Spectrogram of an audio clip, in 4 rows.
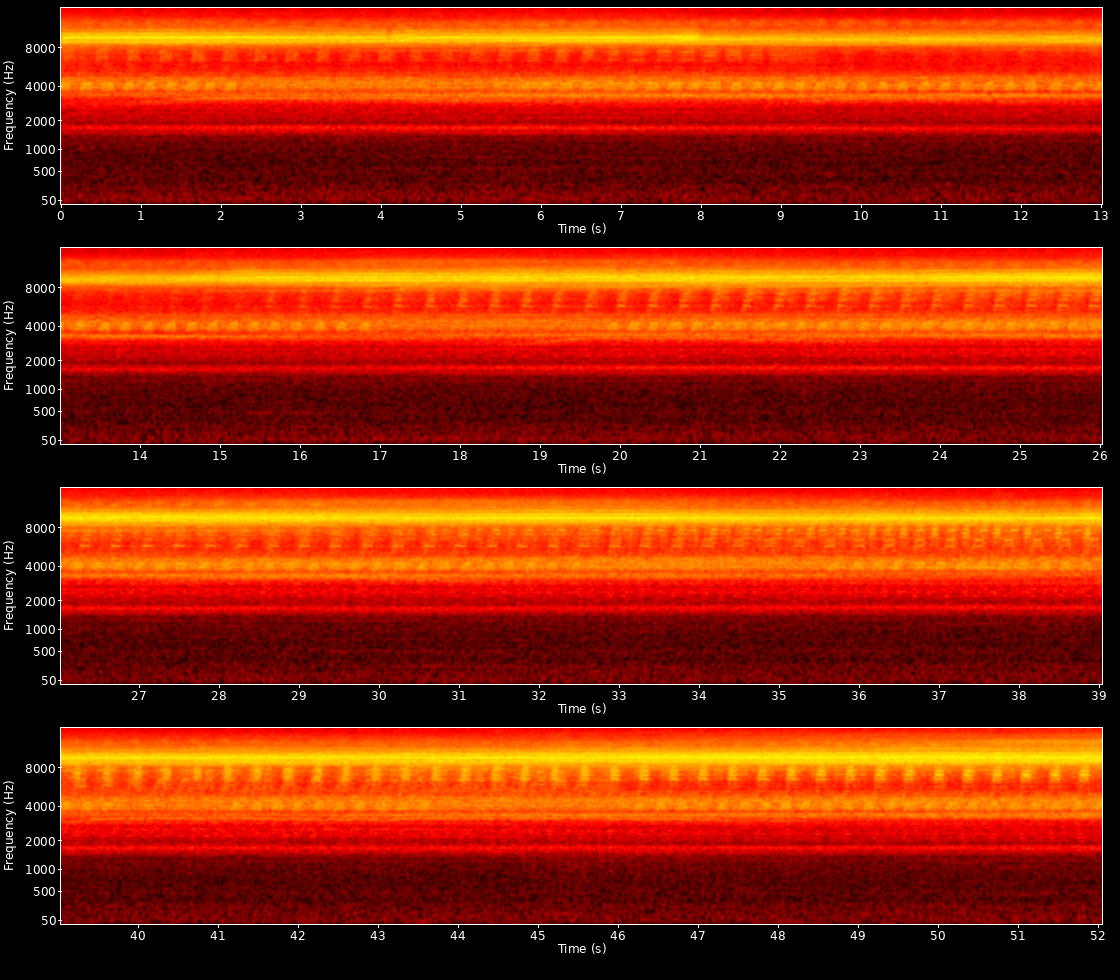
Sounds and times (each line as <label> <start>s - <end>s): Cicada sounds 0.1s - 52.0s
Insect sounds 13.8s - 52.0s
